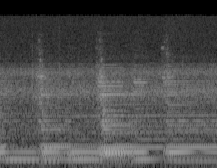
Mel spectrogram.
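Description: Acoustic guitar played alone, without singing: about four strummed chords, roughly one every half second, each left to ring into the next.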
